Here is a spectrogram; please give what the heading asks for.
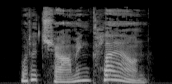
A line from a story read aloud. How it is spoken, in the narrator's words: Lady Castlemaine purr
